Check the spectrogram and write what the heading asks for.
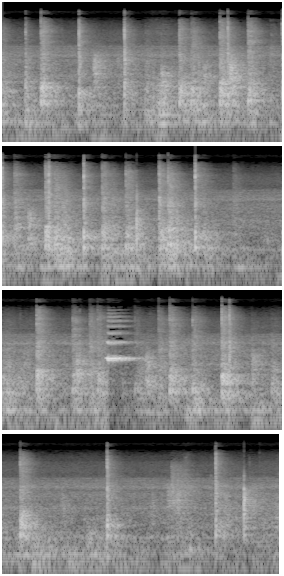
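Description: Wooden chess pieces being set down and chess clock buttons being struck in quick succession in a blitz game, a sharp knock or click every second or so. A short electronic beep sounds about ten seconds in.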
